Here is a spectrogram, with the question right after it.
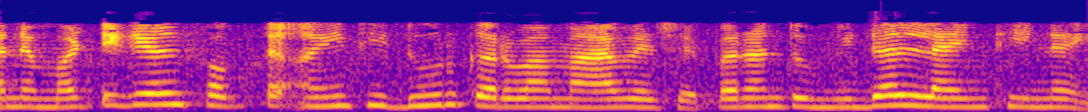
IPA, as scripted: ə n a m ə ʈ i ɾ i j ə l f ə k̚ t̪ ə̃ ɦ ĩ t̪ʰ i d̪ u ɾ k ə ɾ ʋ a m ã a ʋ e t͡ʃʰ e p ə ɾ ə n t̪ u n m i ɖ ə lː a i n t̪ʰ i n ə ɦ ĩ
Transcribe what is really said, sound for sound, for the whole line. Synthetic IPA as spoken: ə n e m ə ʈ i ɾ i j ə l f ə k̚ t̪ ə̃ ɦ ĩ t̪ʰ i d̪ u ɾ k ə ɾ ʋ a m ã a ʋ e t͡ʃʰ e p ə ɾ ə n t̪ u m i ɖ ə lː a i n t̪ʰ i n ə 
